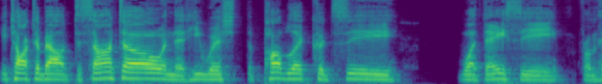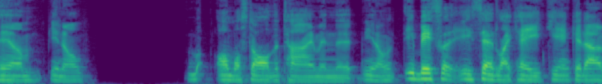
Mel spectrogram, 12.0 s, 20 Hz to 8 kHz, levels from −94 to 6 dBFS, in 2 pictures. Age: 30-49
